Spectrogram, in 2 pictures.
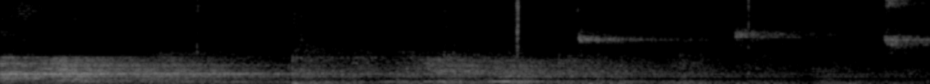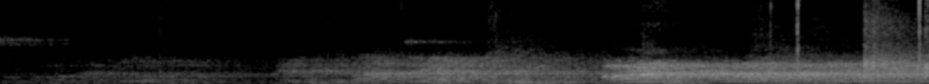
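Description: A ball thuds when kicked.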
